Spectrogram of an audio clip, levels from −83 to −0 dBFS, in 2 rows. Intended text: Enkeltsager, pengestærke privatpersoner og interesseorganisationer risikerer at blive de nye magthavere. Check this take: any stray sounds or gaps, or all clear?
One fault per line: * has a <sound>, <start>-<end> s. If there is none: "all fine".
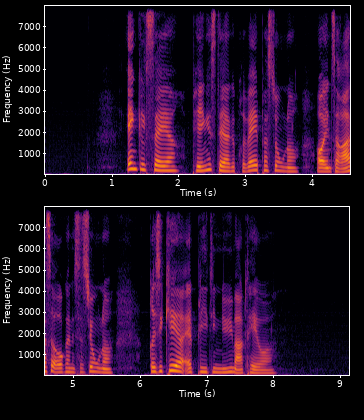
all fine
